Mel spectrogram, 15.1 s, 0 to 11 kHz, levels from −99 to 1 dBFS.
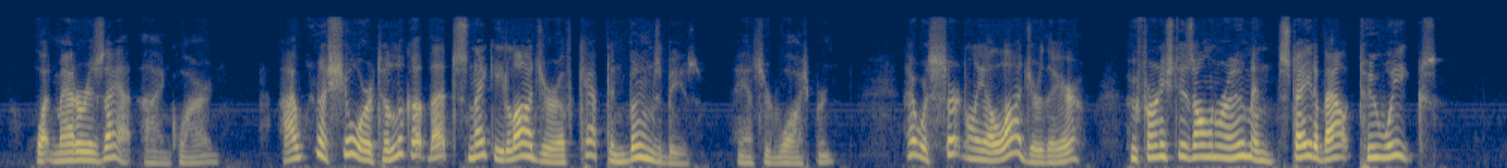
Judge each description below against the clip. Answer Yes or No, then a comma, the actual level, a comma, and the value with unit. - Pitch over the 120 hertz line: Yes, medium, 185 Hz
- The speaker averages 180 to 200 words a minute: No, average, 145 wpm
